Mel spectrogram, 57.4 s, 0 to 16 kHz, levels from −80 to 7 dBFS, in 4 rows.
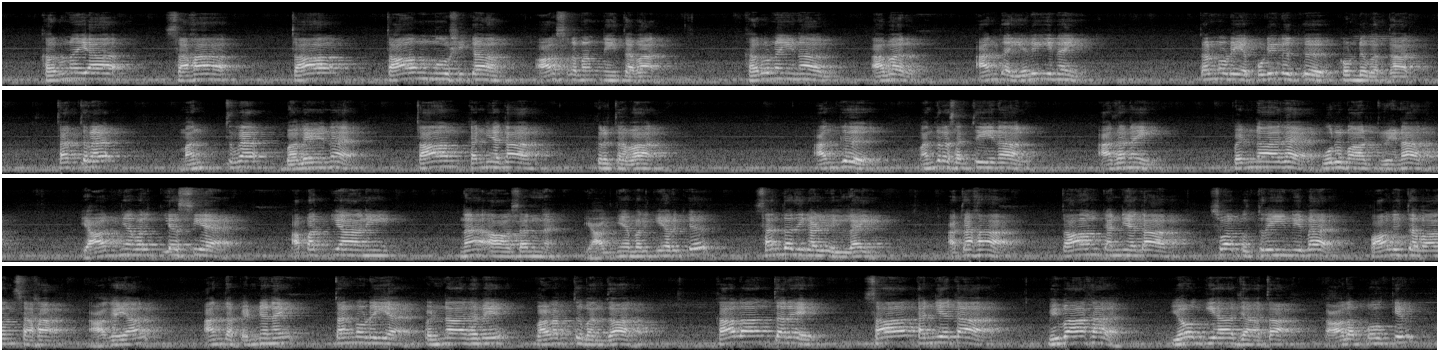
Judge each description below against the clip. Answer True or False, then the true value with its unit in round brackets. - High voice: True (200 Hz)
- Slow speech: True (55 wpm)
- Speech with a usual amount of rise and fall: True (3.8 semitones)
